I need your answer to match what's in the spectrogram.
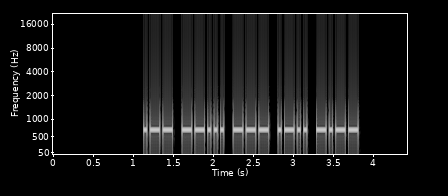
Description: Morse code, heard as a keyed tone, about 29 wpm, 700 Hz. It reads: W7OLY
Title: Call Signs Repeated 2x - 30wpm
